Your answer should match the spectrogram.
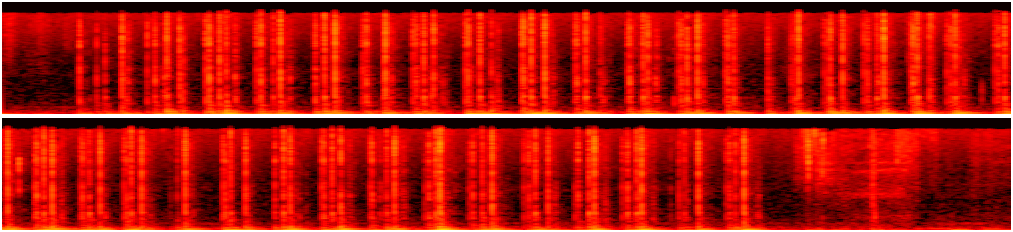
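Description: Fingertips tapping on a stretched canvas print close to the microphone: quick, uneven taps, several a second, each with a low thud, stopping about a second before the end.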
